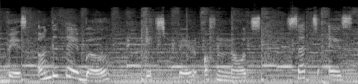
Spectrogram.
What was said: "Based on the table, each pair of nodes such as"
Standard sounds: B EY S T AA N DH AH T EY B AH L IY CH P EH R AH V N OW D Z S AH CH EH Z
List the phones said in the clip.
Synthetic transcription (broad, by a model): B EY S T AA N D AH T EY B AH L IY S P EH R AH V N OW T S AH CH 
